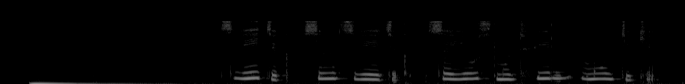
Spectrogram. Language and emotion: Russian, sad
